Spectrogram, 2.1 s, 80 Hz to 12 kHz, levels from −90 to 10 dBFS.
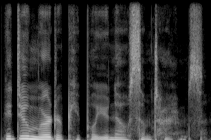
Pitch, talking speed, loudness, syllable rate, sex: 175 Hz, 200 wpm, -17 LUFS, 5.9 syllables/s, female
